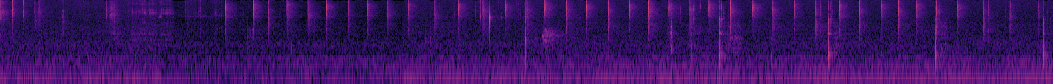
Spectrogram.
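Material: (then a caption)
Wood. Long natural fingernails tap on the solid wooden body and edges of a small oval wooden nail brush with light natural bristles, held in both hands. A quick, irregular series of sharp, dry clicks sounds over a steady low hum, with no ring after each tap.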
